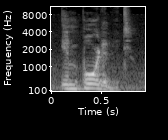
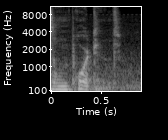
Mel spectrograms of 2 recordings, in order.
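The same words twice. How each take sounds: First: The t sounds soft, like a d. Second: The t is said crisply and clearly. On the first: The speaker calls it wrong. "Duh, duh, duh. Not ta, ta, ta. I still say they're wrong" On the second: The speaker calls it right. "Listen to me, this is important. ... You just have to enunciate"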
